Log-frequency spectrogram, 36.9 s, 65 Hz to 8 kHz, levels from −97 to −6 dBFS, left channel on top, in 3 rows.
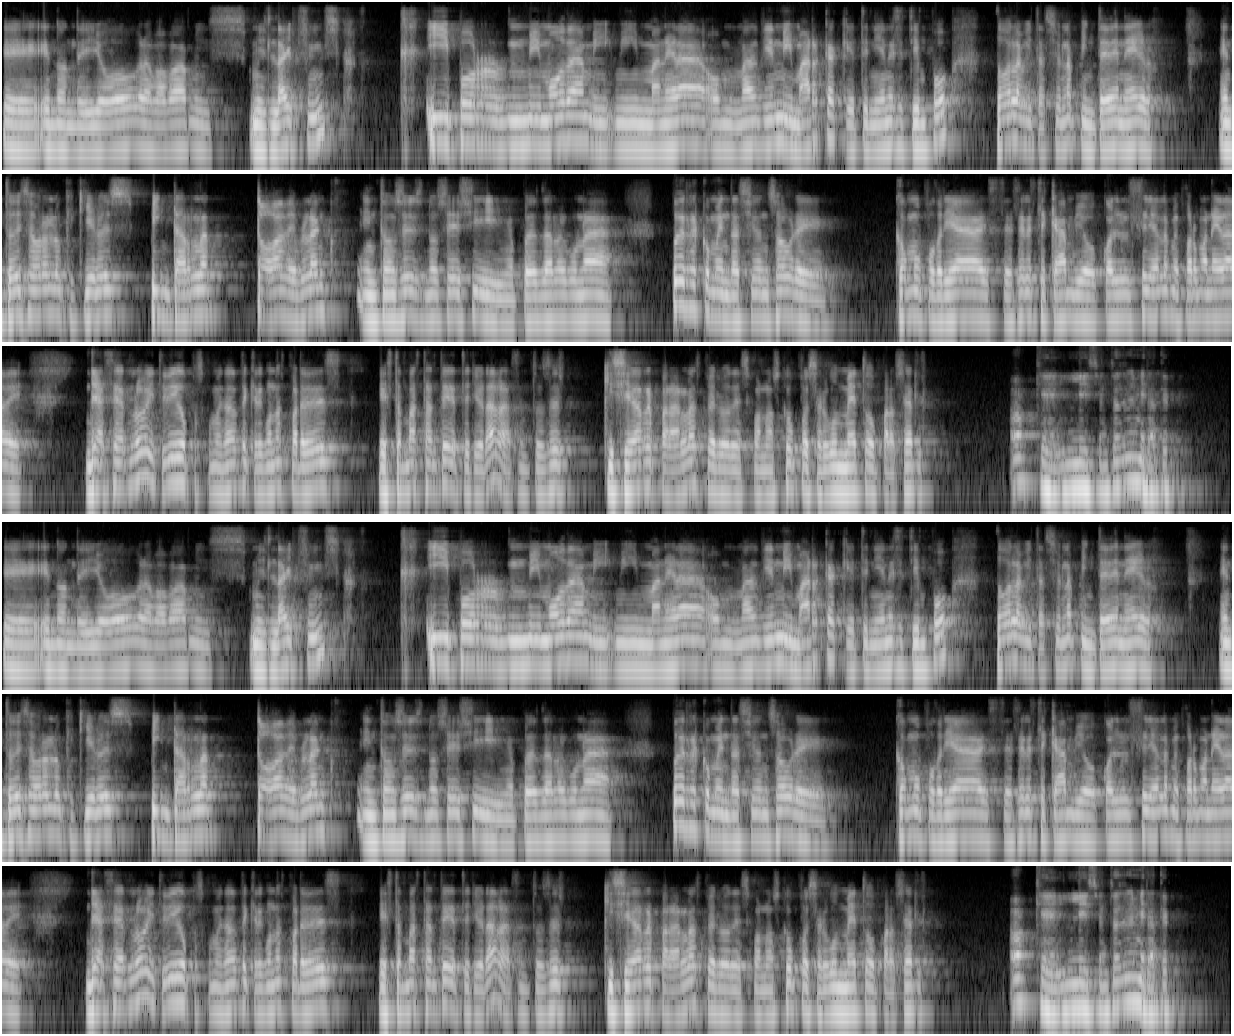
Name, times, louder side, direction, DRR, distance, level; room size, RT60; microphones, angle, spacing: voice 1, 0.0-3.5 4.0-11.5 12.2-14.4 14.9-20.5 21.2-25.2 25.4-28.0 28.4-30.2 30.6-33.8, left 1 dB, 15° left, 0.5 m, -28 dB
voice 2, 34.7-36.3, equal, 50° right, 0.8 m, -28 dB
22.0 x 13.5 x 4.2 m
head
